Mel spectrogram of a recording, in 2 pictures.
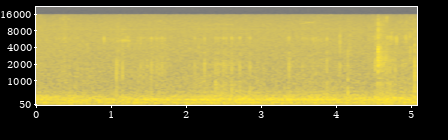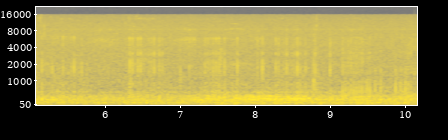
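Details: Continuous low purring from Choco Ball, a sweet exotic shorthair kitten returning affection by kneading her human after petting, with faint scratchy contact sounds and a short brushing noise near the middle.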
